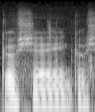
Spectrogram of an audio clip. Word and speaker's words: gouache: Gouache, however we pronounced.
